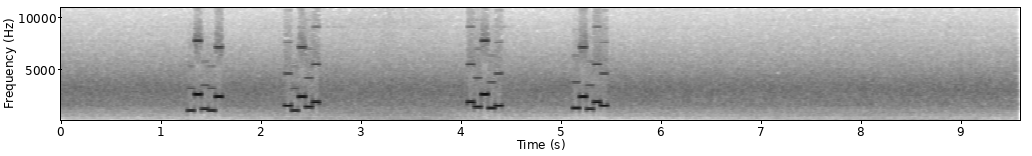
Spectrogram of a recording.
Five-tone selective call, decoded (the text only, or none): 11210 51047 74435 30275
